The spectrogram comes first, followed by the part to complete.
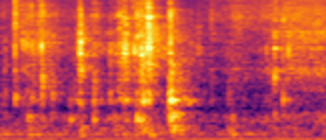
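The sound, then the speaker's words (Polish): Hard plastic clicks and clattering as the rectangular water tank, with a lid and handle, is pulled out of a capsule coffee machine and set down: a quick run of short knocks and scrapes, with no voices. “Jak się to wiaderko wyjmie, postawię na wodę, to tutaj jest taki gdyby schowek i w nim jest y, dysk do odkamieniania tego ekspresu.”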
